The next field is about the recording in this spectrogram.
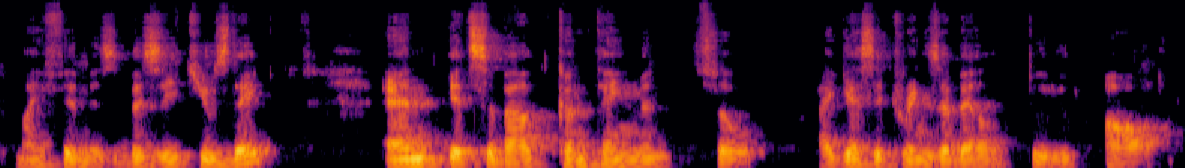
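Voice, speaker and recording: A man speaks with a Quebec French accent. His pitch is medium. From Quebec, Montreal. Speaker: filmmaker. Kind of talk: panel discussion.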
